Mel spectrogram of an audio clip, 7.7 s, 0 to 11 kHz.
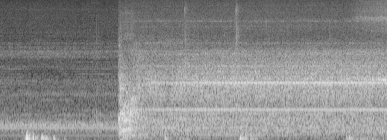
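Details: Lathe turning O1 tool steel boring bar stock to about 0.750 in outside diameter with a new insert: motor hum, then steady even hiss with clean high tone, smooth chatter-free cut landing right on size; normal lathe cut.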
